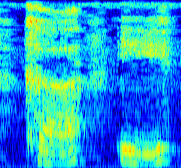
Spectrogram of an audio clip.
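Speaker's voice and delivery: 可 and 以 split by a pause, each a full dipping tone; slow, separated 可以 with both tones complete; effortful, tone by tone. Shown as a demonstration. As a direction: labour through 可以 one third tone at a time. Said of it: "requires this extra effort to pronounce".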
